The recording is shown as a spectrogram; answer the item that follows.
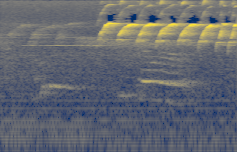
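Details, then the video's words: Belgian canary male challenging a rival male: a faint low whistle first, then a loud burst of rapid repeated high descending notes over soft background hum. "Canário belga BRAVO CANTANDO FORTE na cara de outro macho !"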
